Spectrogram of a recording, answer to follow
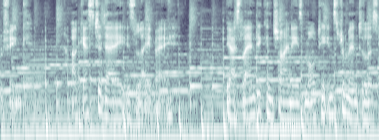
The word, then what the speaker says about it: Laufey: It's pronounced Laufey. I thought Laufey.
